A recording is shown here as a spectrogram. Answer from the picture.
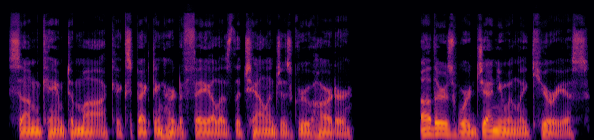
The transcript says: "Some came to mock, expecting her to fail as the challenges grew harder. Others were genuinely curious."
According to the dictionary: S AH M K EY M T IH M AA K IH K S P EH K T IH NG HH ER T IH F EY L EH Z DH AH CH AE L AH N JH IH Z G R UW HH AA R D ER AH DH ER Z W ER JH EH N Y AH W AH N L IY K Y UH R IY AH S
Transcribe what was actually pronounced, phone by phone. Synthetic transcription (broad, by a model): S AH M K EY M T IH M AA K IH K S P EH K T IH NG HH ER T IH F EY L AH Z DH AH CH AE L AH N JH IH Z G R UW HH AA R D ER AH DH ER Z W ER JH EH N Y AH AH N L IY K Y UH R IY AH S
